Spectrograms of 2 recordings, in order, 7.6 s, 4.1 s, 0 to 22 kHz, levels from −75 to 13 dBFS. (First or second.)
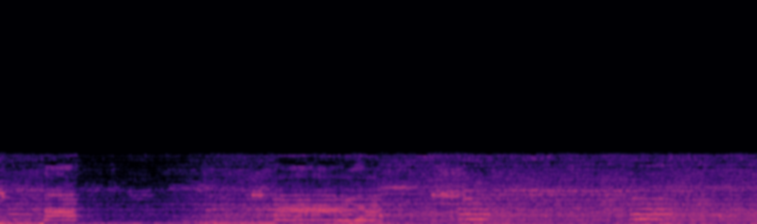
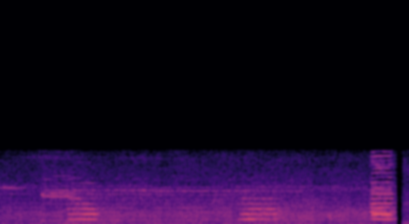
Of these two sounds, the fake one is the first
